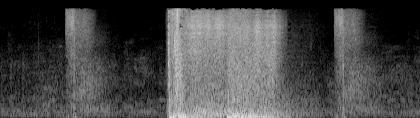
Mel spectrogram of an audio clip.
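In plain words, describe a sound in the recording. Game cards whoosh and slam down with loud magical bursts.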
